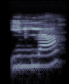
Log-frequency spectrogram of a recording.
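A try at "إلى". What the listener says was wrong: Ila, not illa. Ila.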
